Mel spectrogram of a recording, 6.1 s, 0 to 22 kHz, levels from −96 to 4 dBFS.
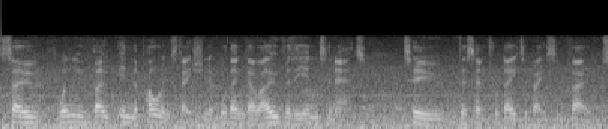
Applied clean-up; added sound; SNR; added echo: none; Subway, metro, underground; 4 dB; none.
